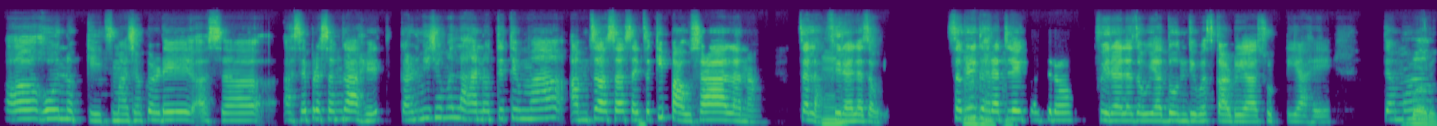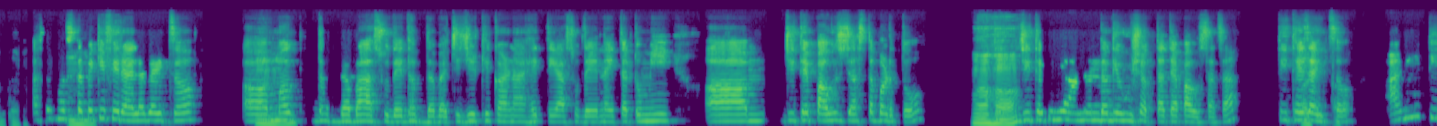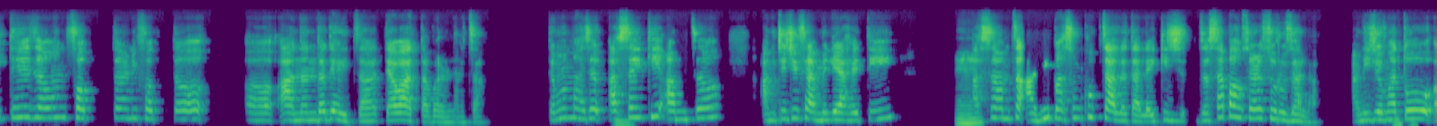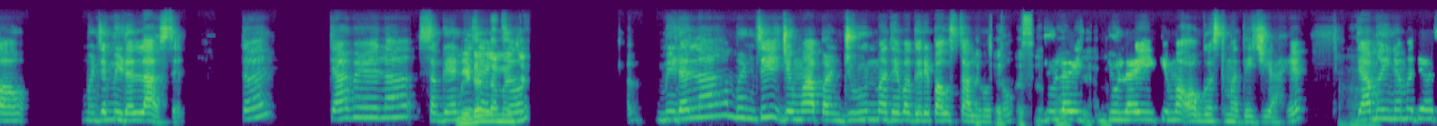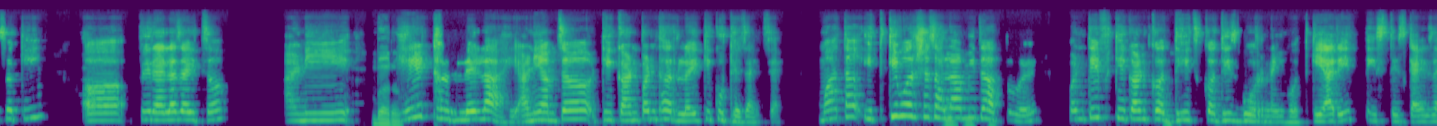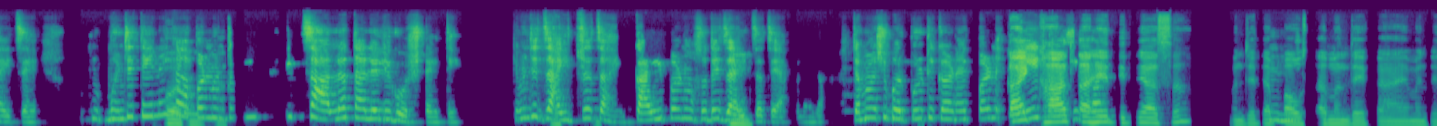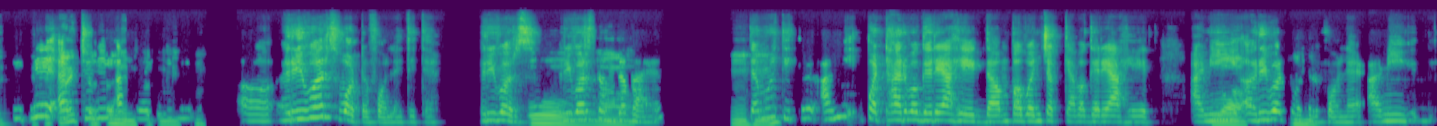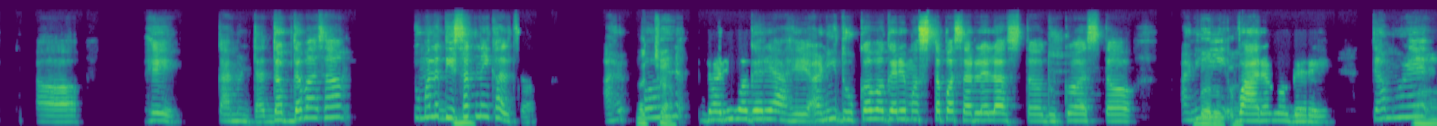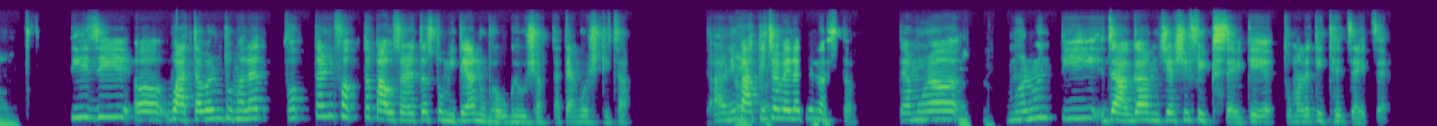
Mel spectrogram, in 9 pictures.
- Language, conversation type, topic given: Marathi, podcast, पावसाळ्यात बाहेर जाण्याचा तुमचा अनुभव कसा असतो?
- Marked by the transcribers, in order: other background noise; in English: "मिडलला"; in English: "मिडलला"; in English: "मिडलला"; unintelligible speech; in English: "एक्चुअली"; in English: "रिव्हर्स वॉटरफॉल"; in English: "रिव्हर्स. रिव्हर्स"; in English: "रिव्हर्स वॉटरफॉल"; lip smack; in Hindi: "क्या बात है!"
